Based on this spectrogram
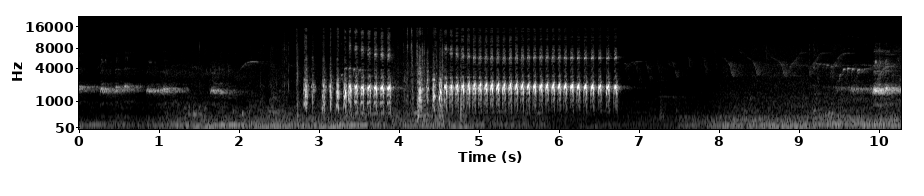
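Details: Female white-crested laughingthrush opening with a few short separate notes, then two bursts of fast, grating rattling screams, the second running over two seconds, followed by quiet and a few soft notes.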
